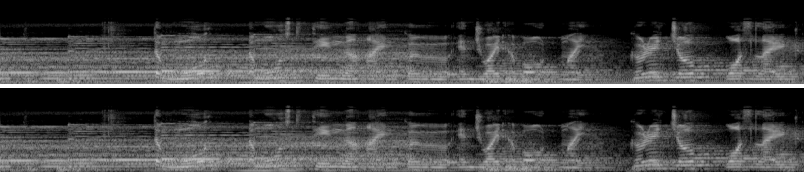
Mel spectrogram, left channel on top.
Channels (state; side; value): noise; left; hum, 16 dB below the sound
